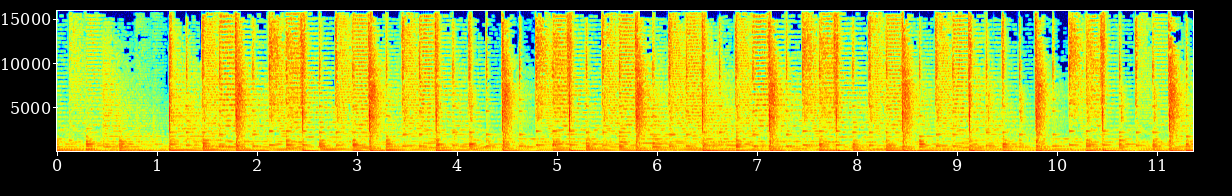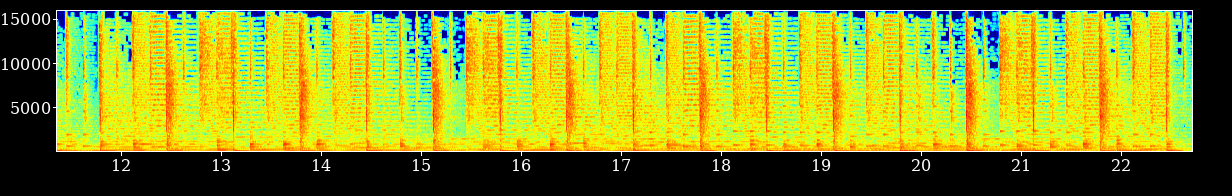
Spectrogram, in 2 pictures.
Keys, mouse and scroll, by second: 0.9-1.8 scroll up 1, 1.8-3.0 click, 4.0 ctrl+alt+click, 6.8-8.7 click, 13.1-14.4 scroll down 1, 14.4 space, 14.6 click, 14.9-15.5 space.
